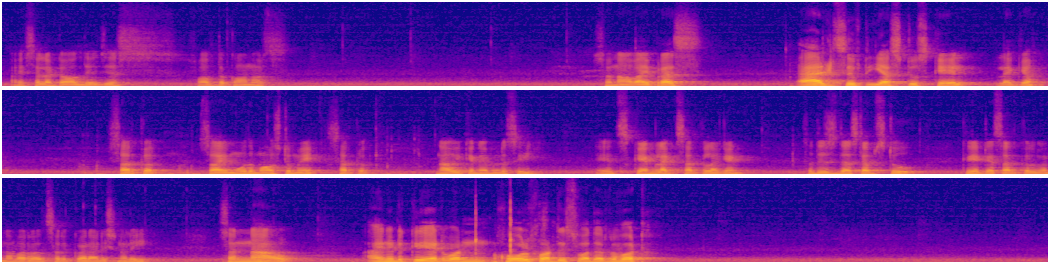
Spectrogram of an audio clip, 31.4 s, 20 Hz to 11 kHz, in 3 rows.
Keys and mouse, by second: 1.3 shift+click, 4.9 shift+click, 8.6 alt+shift+s, 13.9 Tab, 14.4 shift+z, 14.7 click, 18.3 Tab, 19.0 click, 20.1 click, 22.3 click, 23.6 middle click.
